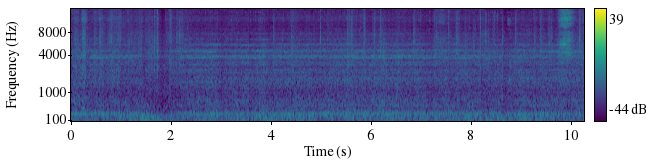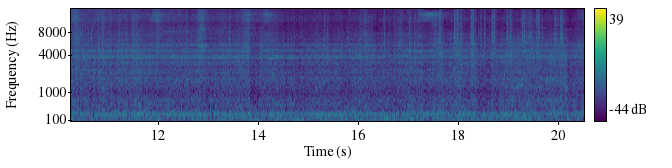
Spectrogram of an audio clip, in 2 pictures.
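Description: Roslagsbanan X10p electric commuter train running at speed, heard from inside the passenger car: a steady rumble of wheels and running gear with a constant low hum.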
